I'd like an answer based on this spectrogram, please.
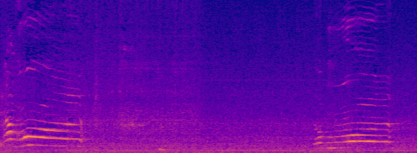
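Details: Cat's strange vocalizing: two long, clear meows, each slowly descending in pitch and lasting over a second, separated by roughly four seconds of quiet with a low hum.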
